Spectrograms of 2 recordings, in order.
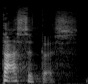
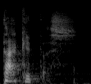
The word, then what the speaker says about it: Tacitus: It's not Tacitus. Forget Tacitus. Tacitus never existed. It's Tacitus, okay? It's a gripe for people like me, okay?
